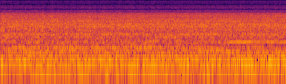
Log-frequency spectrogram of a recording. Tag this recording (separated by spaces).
Alien Electronic Machines Noise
